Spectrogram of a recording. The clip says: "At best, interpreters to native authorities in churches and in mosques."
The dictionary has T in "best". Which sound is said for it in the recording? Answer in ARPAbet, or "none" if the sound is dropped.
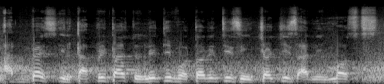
none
